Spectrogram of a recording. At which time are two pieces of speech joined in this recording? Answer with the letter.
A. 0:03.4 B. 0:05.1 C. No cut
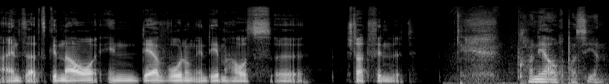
B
